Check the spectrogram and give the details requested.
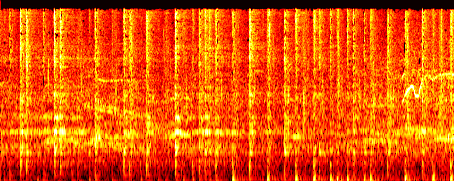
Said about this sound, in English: What is an instrument that you play? The cajon. Cajon. I want you to play a beat on the cajon. Play it, man.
